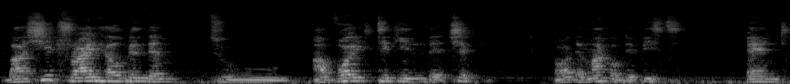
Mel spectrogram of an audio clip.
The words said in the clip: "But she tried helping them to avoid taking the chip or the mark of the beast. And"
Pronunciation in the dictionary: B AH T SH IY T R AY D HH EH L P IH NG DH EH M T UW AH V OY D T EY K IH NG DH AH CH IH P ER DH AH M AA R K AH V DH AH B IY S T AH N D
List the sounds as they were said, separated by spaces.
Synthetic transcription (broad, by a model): B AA T SH IY T R AY D HH EH L P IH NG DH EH M T UW AH V OY D T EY K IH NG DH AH CH IH P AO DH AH M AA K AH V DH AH B IY S T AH N D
